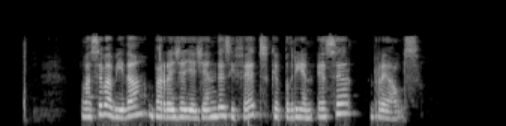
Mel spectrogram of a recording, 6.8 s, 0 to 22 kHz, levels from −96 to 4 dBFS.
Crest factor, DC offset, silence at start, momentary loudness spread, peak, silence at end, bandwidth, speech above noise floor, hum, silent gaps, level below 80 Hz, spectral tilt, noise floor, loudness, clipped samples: 20 dB; under 0.1%; 0.3 s; 11 LU; -6 dBFS; 1.2 s; 8 kHz; 43 dB; none; 0.88-1.07 s; -68 dBFS; -3 dB/octave; -68 dBFS; -25 LUFS; under 0.1%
